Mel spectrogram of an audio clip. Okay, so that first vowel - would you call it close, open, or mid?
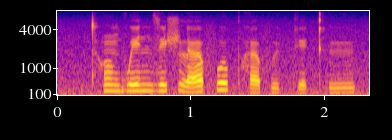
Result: mid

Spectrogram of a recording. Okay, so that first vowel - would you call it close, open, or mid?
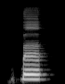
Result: mid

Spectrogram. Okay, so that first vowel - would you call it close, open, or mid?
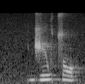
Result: mid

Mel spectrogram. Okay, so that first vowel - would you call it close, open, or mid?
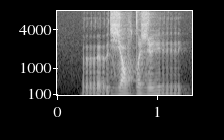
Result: mid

